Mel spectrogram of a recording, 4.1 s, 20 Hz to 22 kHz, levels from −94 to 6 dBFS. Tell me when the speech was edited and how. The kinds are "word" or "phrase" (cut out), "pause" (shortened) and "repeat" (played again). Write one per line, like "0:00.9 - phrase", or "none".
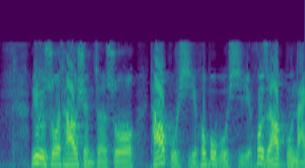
none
